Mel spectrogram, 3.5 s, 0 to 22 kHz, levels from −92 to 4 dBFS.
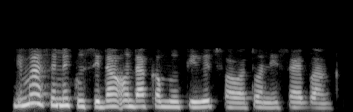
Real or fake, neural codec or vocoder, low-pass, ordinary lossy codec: real; none; 3.6 kHz; none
